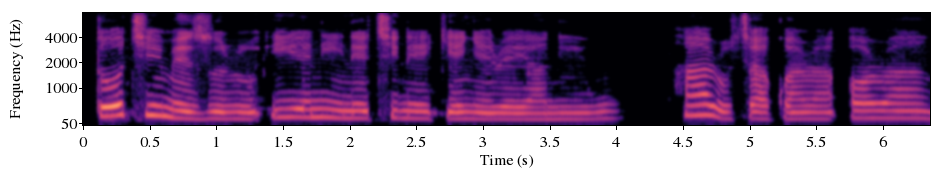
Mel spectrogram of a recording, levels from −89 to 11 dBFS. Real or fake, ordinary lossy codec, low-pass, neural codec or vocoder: real; none; none; none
